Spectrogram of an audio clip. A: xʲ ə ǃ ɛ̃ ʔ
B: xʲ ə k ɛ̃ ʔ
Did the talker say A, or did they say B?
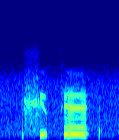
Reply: B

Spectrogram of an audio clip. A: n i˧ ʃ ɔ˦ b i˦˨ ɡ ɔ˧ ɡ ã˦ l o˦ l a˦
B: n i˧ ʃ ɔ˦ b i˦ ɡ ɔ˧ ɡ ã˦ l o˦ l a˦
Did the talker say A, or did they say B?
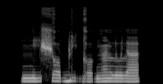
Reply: A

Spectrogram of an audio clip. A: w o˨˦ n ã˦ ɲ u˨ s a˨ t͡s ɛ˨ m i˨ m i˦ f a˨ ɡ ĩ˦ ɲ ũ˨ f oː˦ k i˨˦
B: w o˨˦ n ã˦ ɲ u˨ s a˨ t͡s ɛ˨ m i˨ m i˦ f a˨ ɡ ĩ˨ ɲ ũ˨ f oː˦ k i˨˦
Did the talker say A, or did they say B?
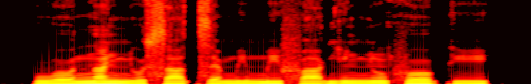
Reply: B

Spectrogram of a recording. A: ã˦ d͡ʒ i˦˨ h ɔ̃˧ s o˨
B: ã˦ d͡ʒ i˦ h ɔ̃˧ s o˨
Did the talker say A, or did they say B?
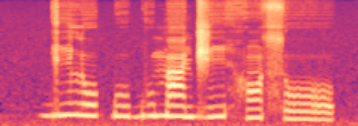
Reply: B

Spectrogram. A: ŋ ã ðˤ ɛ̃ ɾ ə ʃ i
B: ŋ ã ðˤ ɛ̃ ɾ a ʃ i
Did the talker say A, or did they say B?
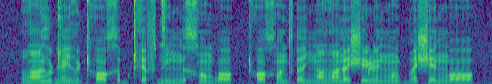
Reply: A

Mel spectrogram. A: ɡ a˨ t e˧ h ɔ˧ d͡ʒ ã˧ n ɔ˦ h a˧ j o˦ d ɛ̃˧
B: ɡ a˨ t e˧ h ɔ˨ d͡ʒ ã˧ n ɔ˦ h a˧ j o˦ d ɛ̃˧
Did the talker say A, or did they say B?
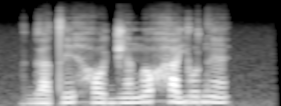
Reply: B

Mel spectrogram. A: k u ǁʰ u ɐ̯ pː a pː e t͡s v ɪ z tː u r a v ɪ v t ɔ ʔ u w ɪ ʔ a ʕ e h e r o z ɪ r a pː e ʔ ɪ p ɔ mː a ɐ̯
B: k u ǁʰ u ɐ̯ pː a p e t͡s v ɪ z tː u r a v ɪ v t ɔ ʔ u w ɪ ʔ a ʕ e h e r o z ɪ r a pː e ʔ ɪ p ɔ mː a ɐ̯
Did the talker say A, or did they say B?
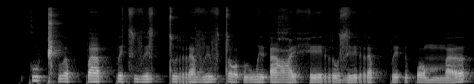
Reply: A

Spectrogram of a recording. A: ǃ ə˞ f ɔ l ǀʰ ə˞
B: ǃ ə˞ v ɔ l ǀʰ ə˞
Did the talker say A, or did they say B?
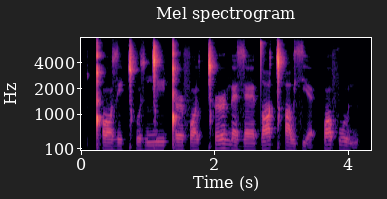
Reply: A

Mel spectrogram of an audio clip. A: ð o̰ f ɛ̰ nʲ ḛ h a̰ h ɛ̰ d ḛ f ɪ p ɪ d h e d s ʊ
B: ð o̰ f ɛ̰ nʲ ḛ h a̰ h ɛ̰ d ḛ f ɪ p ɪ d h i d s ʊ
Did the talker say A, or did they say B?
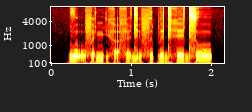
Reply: A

